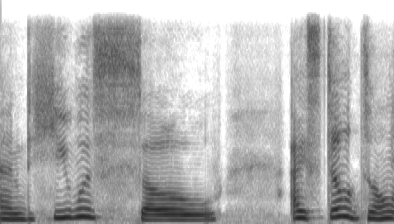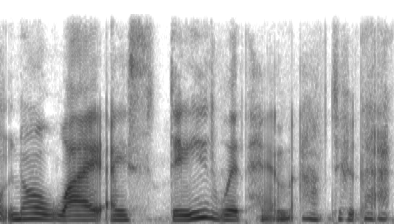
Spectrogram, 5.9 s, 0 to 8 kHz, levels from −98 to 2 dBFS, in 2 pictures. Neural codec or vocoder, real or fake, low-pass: codec, 16 kHz, 2 kbps, FreqCodec, larger model; fake; 7.2 kHz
